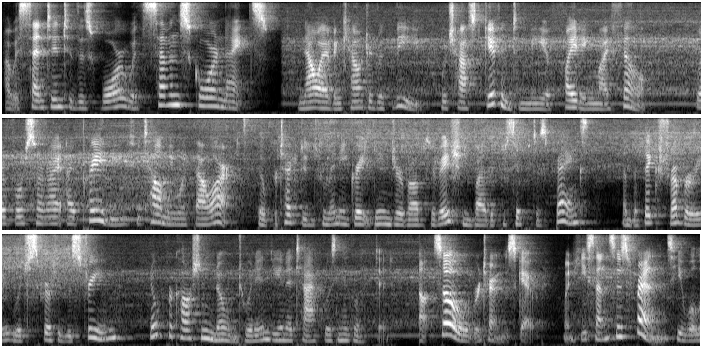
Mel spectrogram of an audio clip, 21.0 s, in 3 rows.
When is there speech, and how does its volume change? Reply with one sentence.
The speech can be heard from 0.0 to 20.9 s, at a steady volume.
